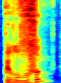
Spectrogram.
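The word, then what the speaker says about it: Plzeň: Je hebt bijvoorbeeld in Tsjechië een plaats Pilsen. Dat spel je P-L-Z-E-N.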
